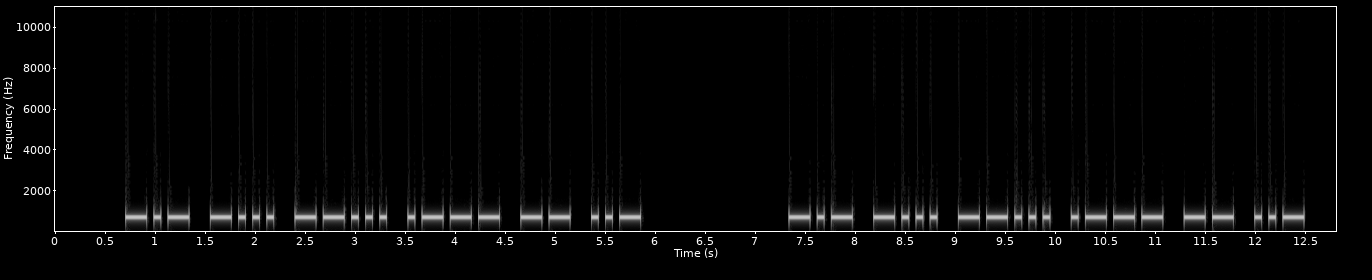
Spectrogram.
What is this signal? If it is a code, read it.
Morse code, heard as a keyed tone, about 17 wpm, 700 Hz. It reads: KB7JMU KB7JMU
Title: USA Call Signs - 6 Characters - Repeated 3x - 17wpm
